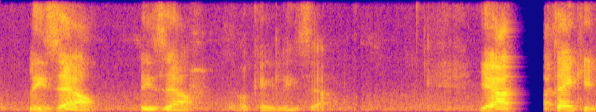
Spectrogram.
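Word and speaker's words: Liezl: Lizel.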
